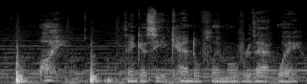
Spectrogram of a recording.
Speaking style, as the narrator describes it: I think he's going to quietly tiptoe up to Amos and go

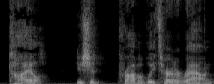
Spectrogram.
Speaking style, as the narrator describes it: Jesse said, while barely disguising her amusement

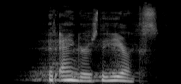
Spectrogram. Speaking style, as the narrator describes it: he added grimly

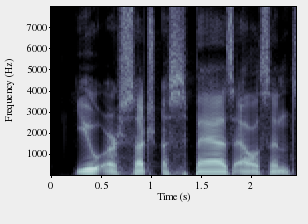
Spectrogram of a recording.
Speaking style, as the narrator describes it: said her friend

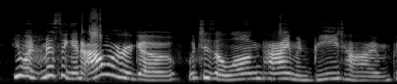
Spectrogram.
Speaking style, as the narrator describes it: Barry exclaimed

